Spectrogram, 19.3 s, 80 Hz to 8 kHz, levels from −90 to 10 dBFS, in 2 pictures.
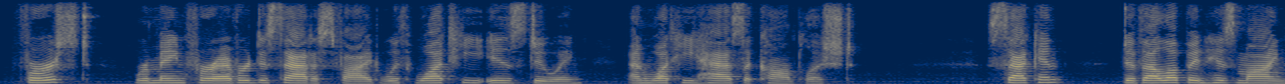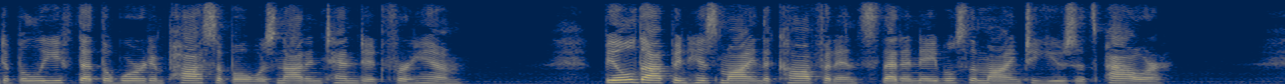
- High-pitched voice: Yes, high, 200 Hz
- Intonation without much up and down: Yes, narrow, 1.7 semitones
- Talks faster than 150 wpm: No, average, 145 wpm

